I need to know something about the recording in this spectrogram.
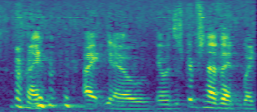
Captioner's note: chuckles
